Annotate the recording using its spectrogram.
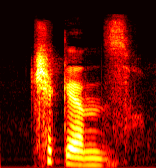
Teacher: Then we have the S at the end of chickens that sounds like a Z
